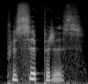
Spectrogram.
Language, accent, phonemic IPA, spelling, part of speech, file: English, US, /pɹɪˈsɪpɪtəs/, precipitous, adjective, En-us-precipitous.ogg
- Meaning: 1. Steep, like a precipice 2. Headlong 3. Hasty; rash; quick; sudden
